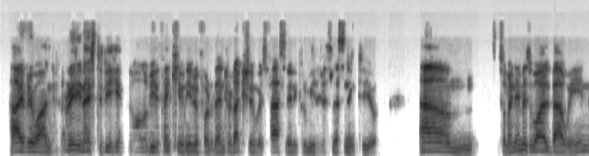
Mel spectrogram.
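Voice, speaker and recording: The man speaks at a very fast pace with a fairly low pitch. His intonation stays fairly even. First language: not English. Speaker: tech company CEO. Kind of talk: panel discussion.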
